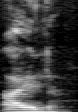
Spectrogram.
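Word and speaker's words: aisle: ना प्रोनंसिएशन होता है आईल। कृपया जो प्रोनसेस होता है जो उच्चारण होता है उससे ध्यान से देखिए। क्लास प्रोनाउंस मत कीजिए क्योंकि यहां पर जो एस है स्पेलिंग में वो है [नाक से की जाने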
